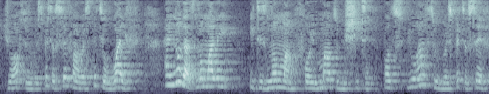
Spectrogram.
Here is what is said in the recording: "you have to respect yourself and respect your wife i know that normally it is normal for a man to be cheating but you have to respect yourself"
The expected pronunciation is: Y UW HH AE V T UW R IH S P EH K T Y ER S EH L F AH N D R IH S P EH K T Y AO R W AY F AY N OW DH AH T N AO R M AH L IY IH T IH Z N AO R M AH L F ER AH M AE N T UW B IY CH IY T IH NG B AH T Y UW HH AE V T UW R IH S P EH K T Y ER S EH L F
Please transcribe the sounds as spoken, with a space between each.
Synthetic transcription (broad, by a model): Y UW HH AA F T UW R IH S P EH K T Y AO S EH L F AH N R IH S P EH K T Y AO W AY F AY N OW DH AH T N AO M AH L IY T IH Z N AO M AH N F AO AH M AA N T UW B IY SH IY T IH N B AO T Y UW HH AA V T UW R IH S P EH K T Y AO S EH L F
